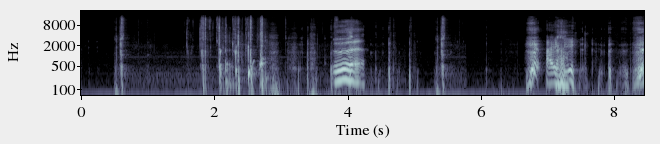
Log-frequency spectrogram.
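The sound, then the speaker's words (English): Condensed soup slides out of a can with a wet, gloopy slurp, preceded by a run of sharp metallic clicks and taps, then a second squelching glug near the end. “Pouring condensed soup out of a can is maybe one of the worst sounds of all time.”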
